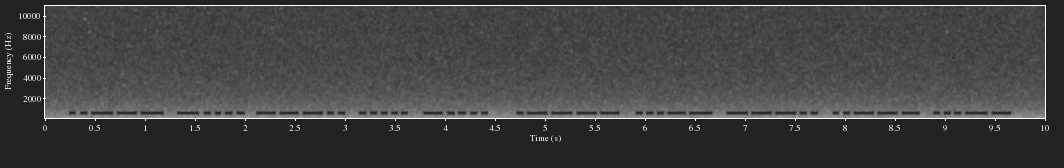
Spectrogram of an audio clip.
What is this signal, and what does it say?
Morse code, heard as a keyed tone, hand-sent with a straight key, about 22 wpm, 600 Hz. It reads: 26856 13823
